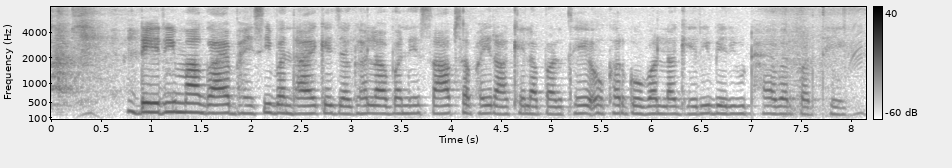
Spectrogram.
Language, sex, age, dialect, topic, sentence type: Chhattisgarhi, female, 31-35, Western/Budati/Khatahi, agriculture, statement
